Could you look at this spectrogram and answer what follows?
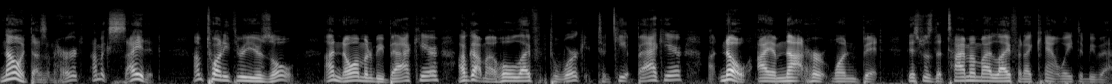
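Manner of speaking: flat throughout, no upward lift. Retelling a player's answer about a playoff loss: imitating Anthony Edwards saying it flatly. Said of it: "And he said flatly".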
